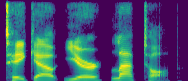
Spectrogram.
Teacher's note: Notice how the T at the end of take connects to out. That linking is very common in American English, and when you recognize it, listening becomes much easier. · In fast speech, take out often links and sounds like ta-kout.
